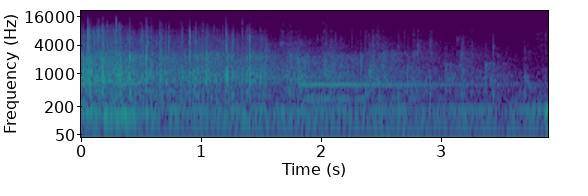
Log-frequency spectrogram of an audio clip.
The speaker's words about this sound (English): And everybody said amen together. And let's clap and praise God and give him honor. Amen.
